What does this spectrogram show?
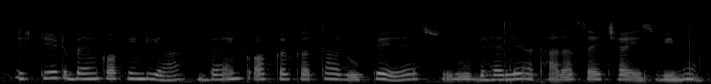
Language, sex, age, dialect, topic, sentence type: Maithili, female, 51-55, Bajjika, banking, statement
